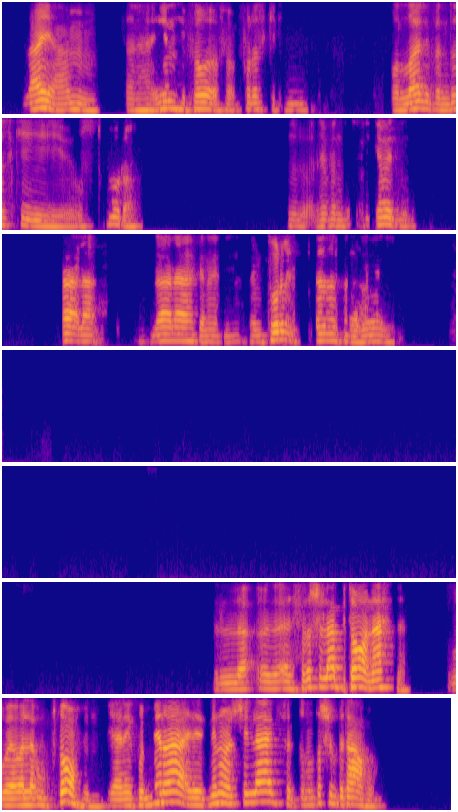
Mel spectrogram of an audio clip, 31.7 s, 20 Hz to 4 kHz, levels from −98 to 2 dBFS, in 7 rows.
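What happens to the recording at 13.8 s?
Nothing goes wrong at 13.8 s: the speech carries on without any dropout, click, distortion or other fault at that point.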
